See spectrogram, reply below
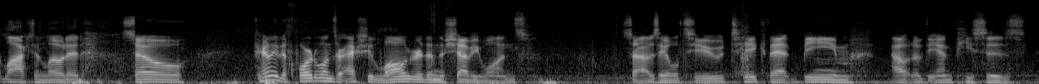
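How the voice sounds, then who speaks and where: A man's voice: on the low side, pushed and bright. An American man giving a casual, laid-back DIY walkthrough to camera in plain-spoken words. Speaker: vlogger showing DIY van upgrades. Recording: noisy handheld recording with vehicle ambience.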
